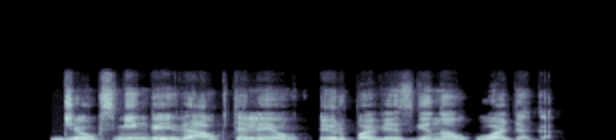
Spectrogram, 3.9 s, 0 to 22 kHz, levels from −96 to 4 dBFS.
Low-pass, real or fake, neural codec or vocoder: 10.8 kHz; real; none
